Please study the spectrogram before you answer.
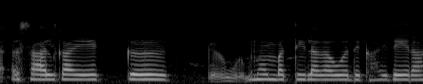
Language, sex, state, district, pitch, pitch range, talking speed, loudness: Hindi, female, Bihar, Bhagalpur, 225 Hz, 220-230 Hz, 125 wpm, -33 LUFS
